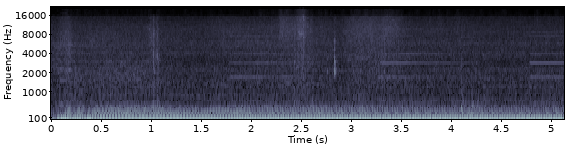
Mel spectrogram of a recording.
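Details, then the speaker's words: Auction car with low or no coolant, run briefly, no warning lights besides low coolant; engine catches and settles into a steady, even rumble with smooth revs and no knocks or ticks; normal running. "well it runs good no coolant or low coolant so we're not going to run this long engine sounds good there's no warning lights other than low [Music] coolant"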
